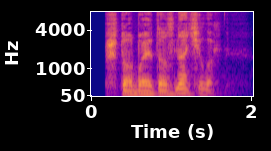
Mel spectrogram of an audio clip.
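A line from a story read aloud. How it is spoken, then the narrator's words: Worried muttering. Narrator (Russian): озабоченно пробормотал Дэн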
